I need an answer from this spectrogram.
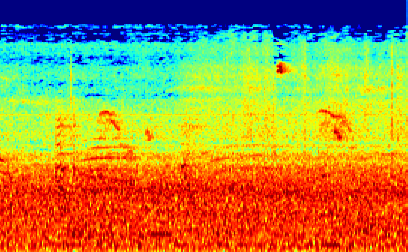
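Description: Outdoor ambience: a steady low hiss with a few short, high bird chirps scattered through it.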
